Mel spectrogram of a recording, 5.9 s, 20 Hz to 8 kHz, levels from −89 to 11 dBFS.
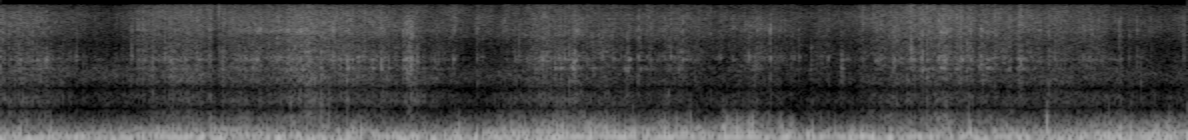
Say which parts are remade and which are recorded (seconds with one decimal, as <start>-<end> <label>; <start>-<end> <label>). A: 0.0-0.7 recorded; 0.7-1.4 remade; 1.4-2.8 recorded; 2.8-5.2 remade; 5.2-5.9 recorded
